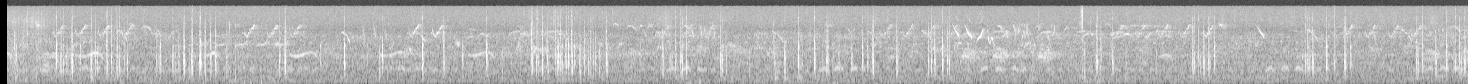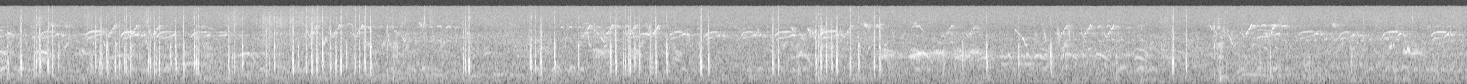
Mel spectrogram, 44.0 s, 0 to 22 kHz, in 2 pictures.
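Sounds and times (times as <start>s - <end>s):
peacock quills rattling: 0.1s - 4.8s, 5.8s - 14.4s, 17.8s - 18.4s, 19.4s - 20.4s, 21.1s - 28.0s, 29.9s - 32.8s, 33.4s - 37.6s
small birds chirping: 0.1s - 44.0s.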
